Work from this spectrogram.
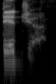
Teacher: when we put the D and the Y together if you remember it's going to sound like the J sound did you did ok so again you can practice that there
